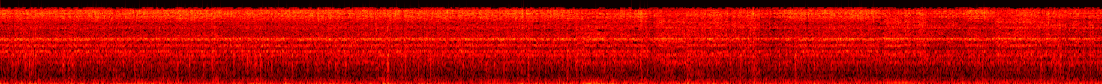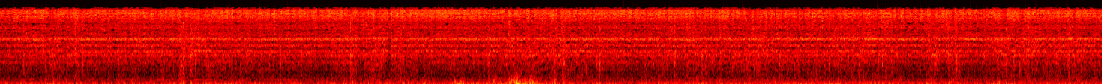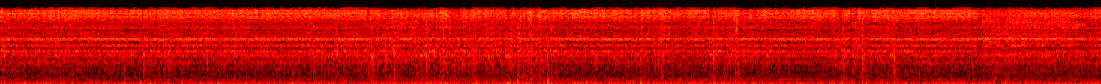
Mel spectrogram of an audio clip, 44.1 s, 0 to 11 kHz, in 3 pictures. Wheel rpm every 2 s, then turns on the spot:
110, 110, 120, 120, 110, 120, 120, 120, 120, 110, 110, 110, 110, 110, 110, 110, 110, 110, 110, 110, 110, 110.
none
